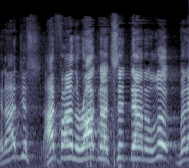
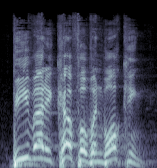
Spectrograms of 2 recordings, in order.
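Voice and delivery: put-on loud, raised voice with a French-sounding accent; 3 semitones lower, 5 dB louder than usual. Retelling a hunting tracker's warnings: William's French-sounding accent. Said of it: "he had that French-sounding accent".

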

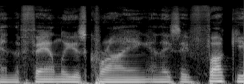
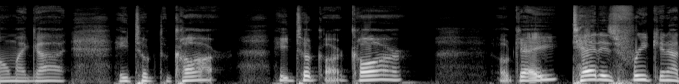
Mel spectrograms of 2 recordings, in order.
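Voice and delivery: mock, tearful crying voice; 8 semitones higher, 5 dB louder than usual. Retelling a phone call from an aunt about a stolen car: imitating an aunt crying. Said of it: "calls you up crying".

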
